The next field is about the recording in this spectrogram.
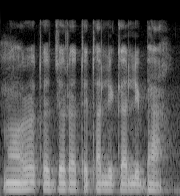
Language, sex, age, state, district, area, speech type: Odia, male, 18-30, Odisha, Bhadrak, rural, read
